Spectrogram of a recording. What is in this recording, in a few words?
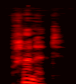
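"punnet", Australian English; pronunciations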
